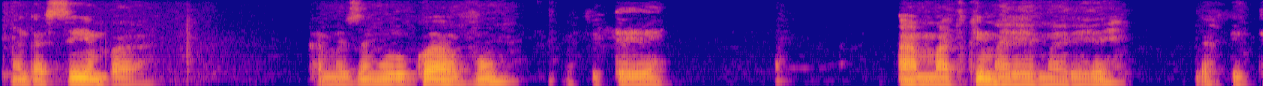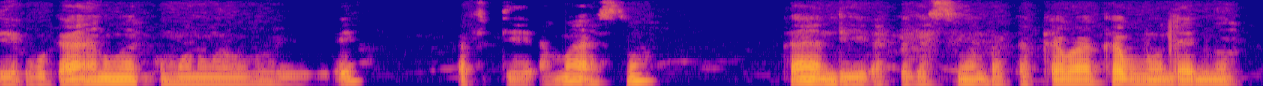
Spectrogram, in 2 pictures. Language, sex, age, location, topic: Kinyarwanda, male, 25-35, Musanze, agriculture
